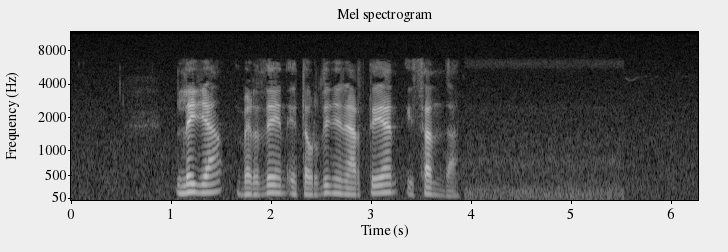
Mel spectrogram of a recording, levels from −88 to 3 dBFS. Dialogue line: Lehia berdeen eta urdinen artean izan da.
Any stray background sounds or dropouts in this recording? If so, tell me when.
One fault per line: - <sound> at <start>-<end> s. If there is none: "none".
none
